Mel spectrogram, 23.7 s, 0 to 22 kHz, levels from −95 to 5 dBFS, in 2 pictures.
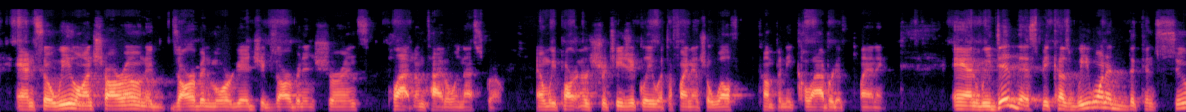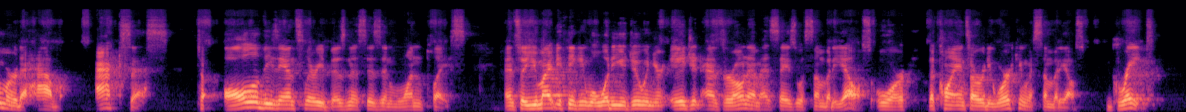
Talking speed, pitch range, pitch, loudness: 195 wpm, 105-130 Hz, 115 Hz, -17 LUFS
